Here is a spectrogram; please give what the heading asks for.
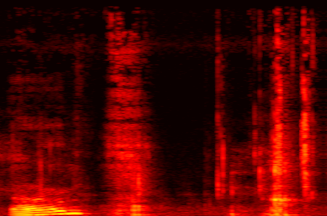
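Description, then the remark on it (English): A person chews food with a few wet, crunchy bursts spaced apart, preceded by a short voiced hum of satisfaction. “Guys, don't mind my chewing sounds.”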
